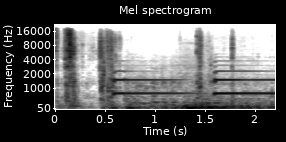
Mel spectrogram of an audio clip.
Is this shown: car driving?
yes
